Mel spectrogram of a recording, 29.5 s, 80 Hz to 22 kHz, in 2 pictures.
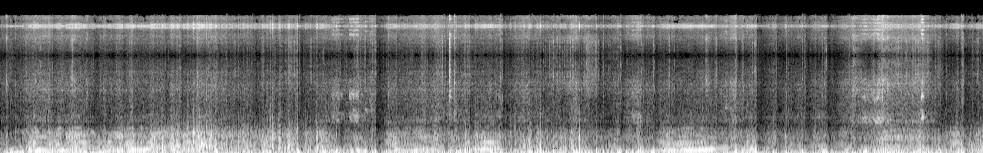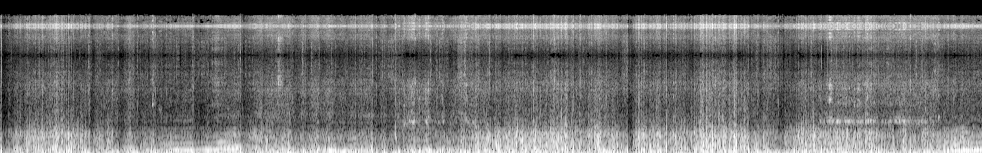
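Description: Porsche 997 Carrera's flat-six engine accelerating and lifting off again and again during a fast autocross run, heard from inside the cabin: its pitch climbs in short rises every few seconds over a steady low rumble.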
